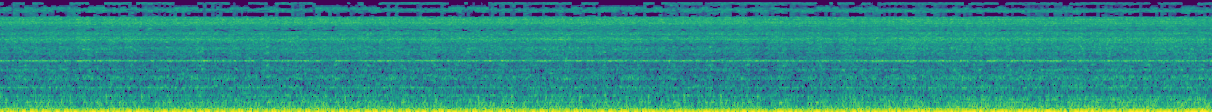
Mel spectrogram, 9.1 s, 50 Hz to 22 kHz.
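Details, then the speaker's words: 1952 Cadillac Series 62 barn-find engine idling after the generator was oiled and the tank refilled with no active leaks: a smooth, even, deep idle with no whirring or ticking. The generator noise is gone and the engine sounds healthy. "There's no more worrying. And I put oil in the alternator or generator, whatever it is. So, it's definitely that that was making the noise. Boy, it sounds beautiful."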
